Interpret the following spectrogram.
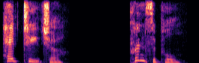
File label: "headteacher", "principal"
